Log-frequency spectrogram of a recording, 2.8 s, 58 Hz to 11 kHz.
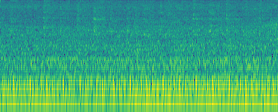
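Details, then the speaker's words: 1946 Plymouth Special De Luxe, inline six, 6-volt system, heard at the rear: low, even idle, steady soft beat, no knocks or misses; normal smooth idle. "Alright, look at how smooth this is running."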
